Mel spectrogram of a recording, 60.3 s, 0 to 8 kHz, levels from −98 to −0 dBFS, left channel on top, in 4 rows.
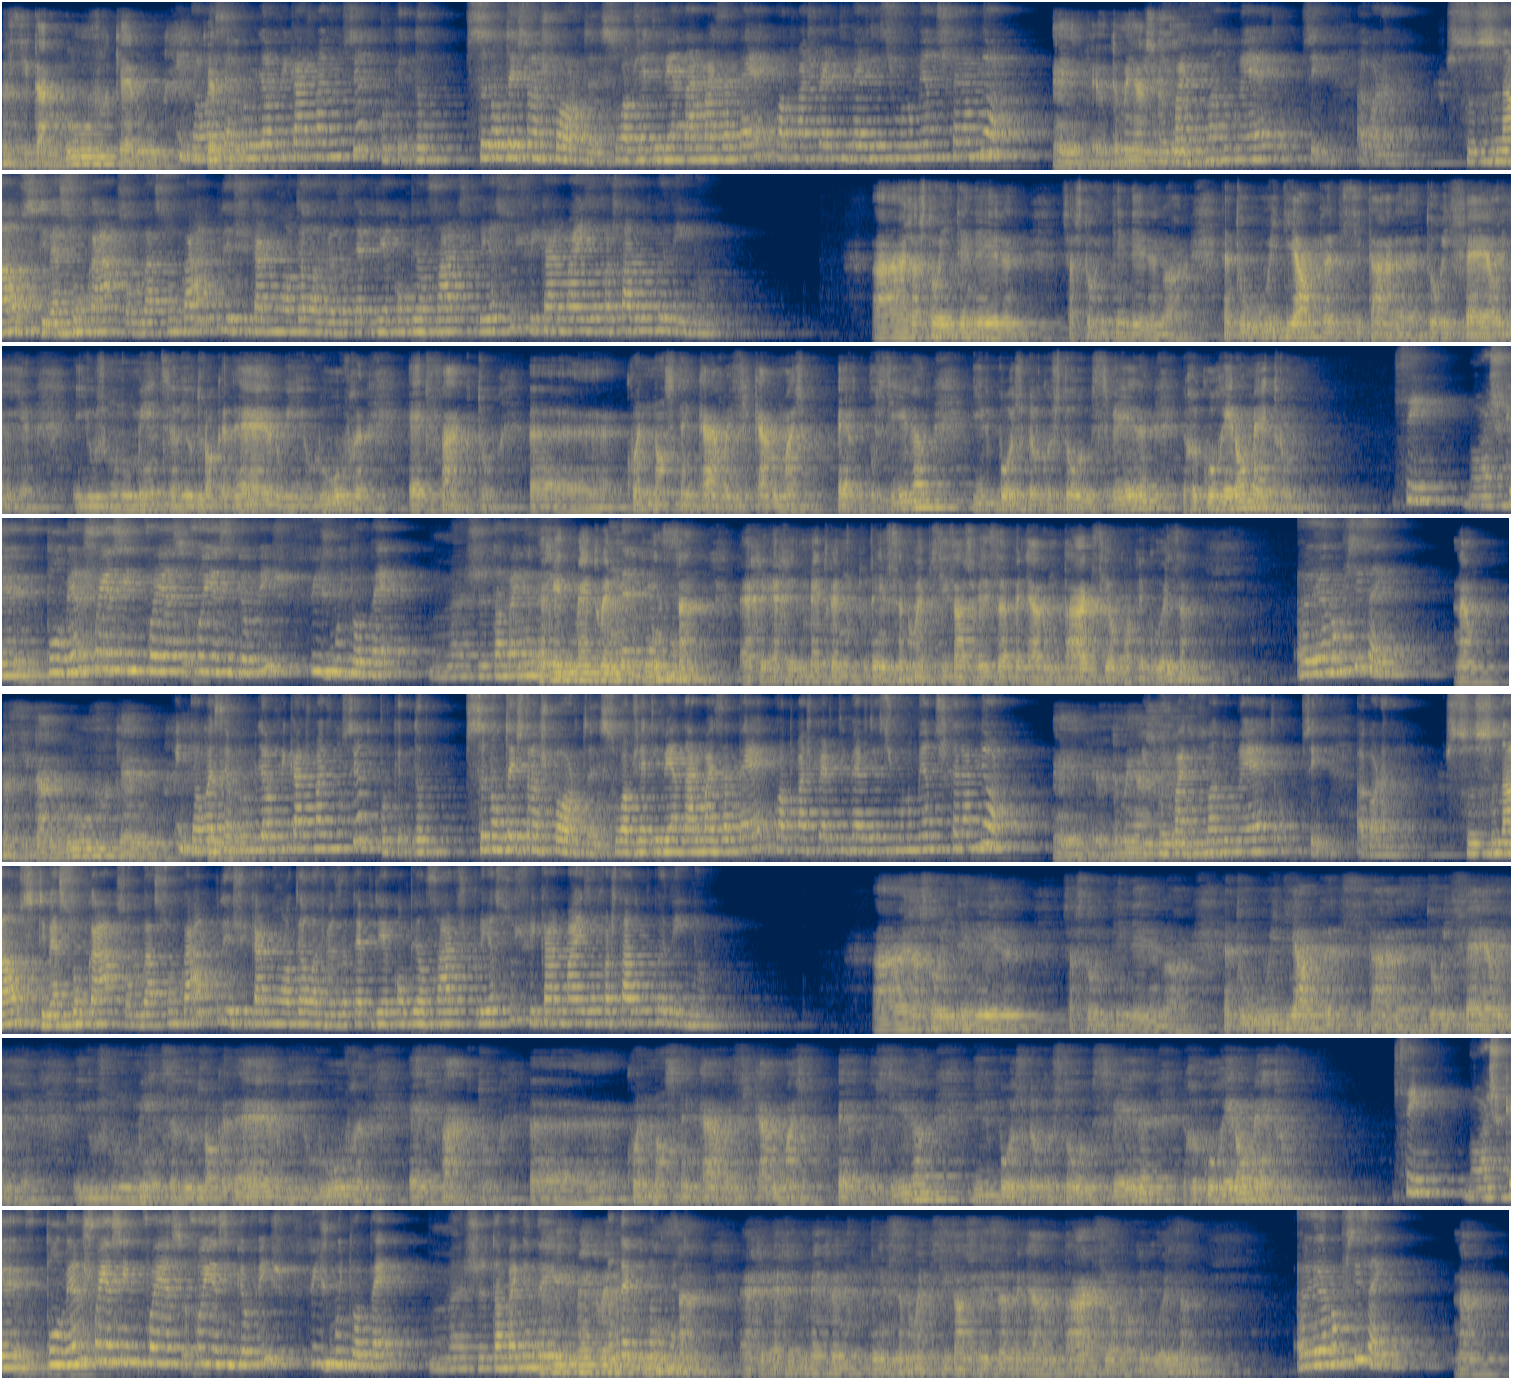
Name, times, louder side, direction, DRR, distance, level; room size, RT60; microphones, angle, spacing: voice 1, 0.0-2.4 10.5-11.9 23.8-43.3 50.4-57.5 59.8-60.0, left 3 dB, 50° left, 4 dB, 0.7 m, -30 dB
voice 2, 1.7-4.3 4.6-10.1 11.4-14.1 14.4-22.2 24.5-24.6 44.1-49.2 49.5-50.9 51.3-52.1 58.2-59.2, right 2 dB, 65° right, 1 dB, 1.1 m, -28 dB
9.4 x 3.5 x 4.2 m, 1.3 s
head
